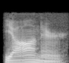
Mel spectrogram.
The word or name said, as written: yawner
